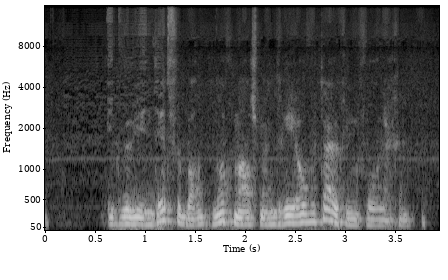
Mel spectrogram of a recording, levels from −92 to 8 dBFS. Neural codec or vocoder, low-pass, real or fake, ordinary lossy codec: vocoder, 48 kHz, 128 mel bands, Vocos; 14.4 kHz; fake; Opus, 16 kbps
